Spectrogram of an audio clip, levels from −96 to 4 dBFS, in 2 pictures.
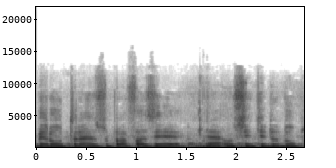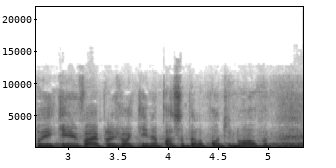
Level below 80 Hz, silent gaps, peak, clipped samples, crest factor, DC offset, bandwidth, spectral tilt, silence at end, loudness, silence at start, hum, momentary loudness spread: -54 dBFS; none; -6 dBFS; under 0.1%; 12 dB; under 0.1%; 12.5 kHz; -5.5 dB/octave; 0 s; -19 LUFS; 0 s; none; 2 LU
